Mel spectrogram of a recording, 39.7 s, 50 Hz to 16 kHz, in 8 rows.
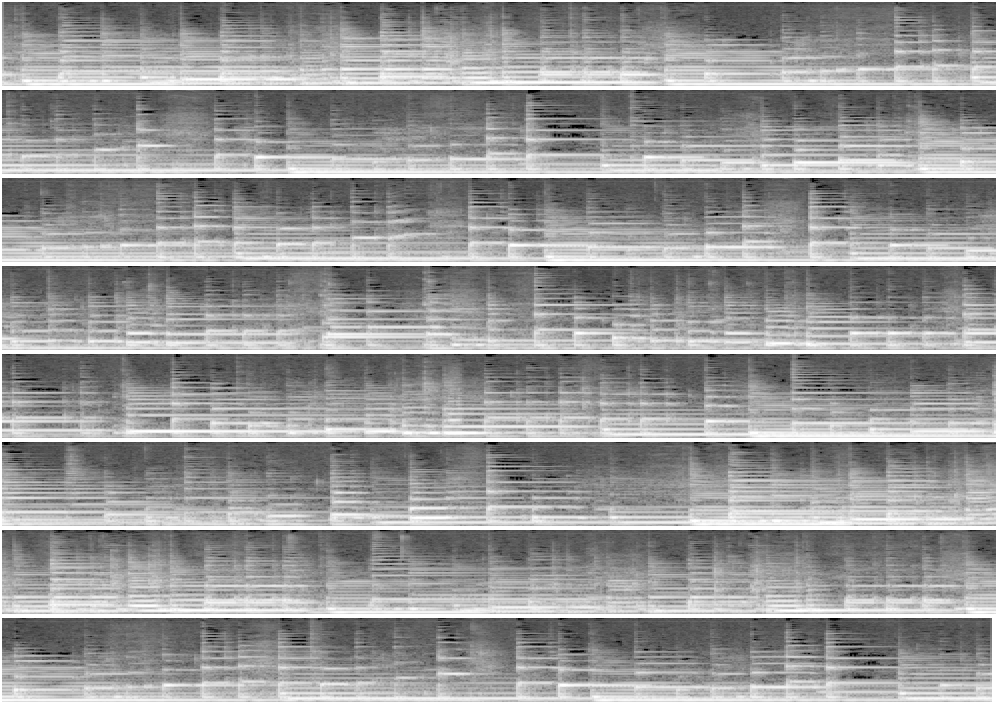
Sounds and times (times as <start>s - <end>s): Acoustic guitar: 0.0s - 39.7s
Strum: 0.0s - 39.7s.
